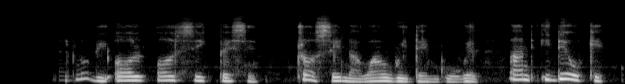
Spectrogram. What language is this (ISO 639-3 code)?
pcm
